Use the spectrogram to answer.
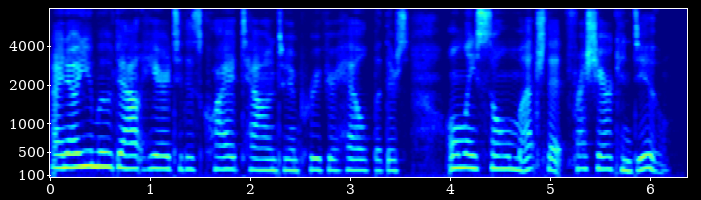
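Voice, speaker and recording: Woman doing a doting vampire lady doctor for asmr roleplay, coaxing and teasing, mid pitch, slips into whispering a lot. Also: steady tone, normal speed, close to an everyday voice. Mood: concerned, chiding. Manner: coaxing, cooing, teasing, often dropping to breathy whispers. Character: female vampire posing as a doting, possessive small-town doctor. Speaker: doctor character in audio roleplay.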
